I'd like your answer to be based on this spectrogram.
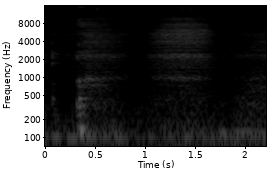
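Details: Big Mastiff dog sleeping: a low rumbling snort on an inhaled breath, followed by a softer exhaled hiss. Snoring.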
